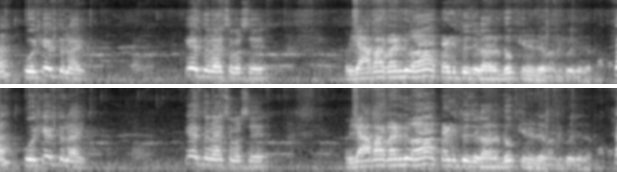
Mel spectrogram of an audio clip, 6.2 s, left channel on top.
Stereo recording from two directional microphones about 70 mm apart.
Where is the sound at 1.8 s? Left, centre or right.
Right.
